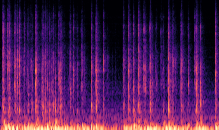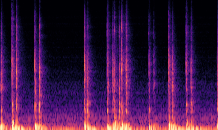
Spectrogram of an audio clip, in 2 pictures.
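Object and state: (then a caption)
Plastic computer keyboard, fast typing. Fingertips with long nails type fast on the keys of a full-size, low-profile, backlit plastic computer keyboard resting on a desk. The result is a dense run of sharp, bright clicks over a soft low thump, each dying away almost at once. The flurry thins briefly near the two-second mark and pauses around five to six seconds before picking up again.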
